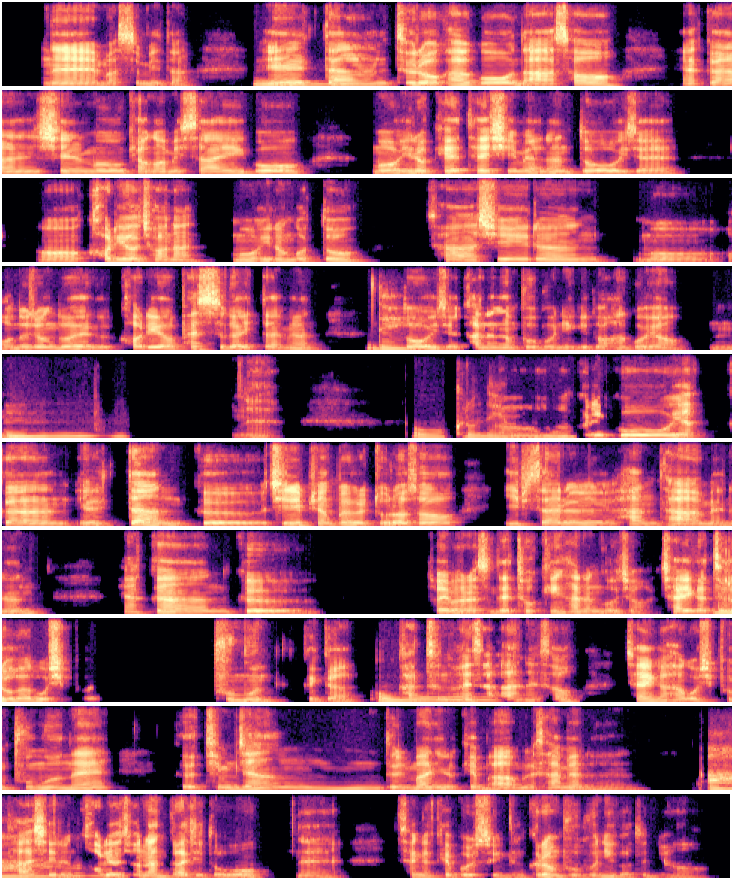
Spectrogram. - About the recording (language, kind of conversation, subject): Korean, podcast, 학위 없이 배움만으로 커리어를 바꿀 수 있을까요?
- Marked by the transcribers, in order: in English: "커리어"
